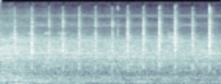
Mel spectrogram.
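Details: Honda Scoopy-i scooter idling, oil run dry, sharp metallic ticking about five a second over low engine rumble; cam chain tensioner not pushing, tensioner replacement planned.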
